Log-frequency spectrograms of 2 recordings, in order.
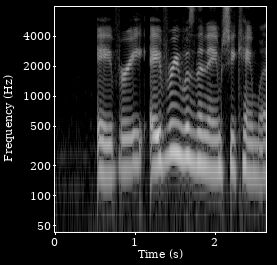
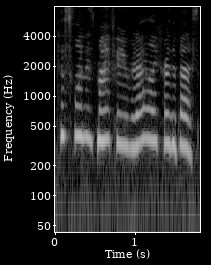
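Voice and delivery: put-on higher, softer girlish voice; little girls; 9 semitones higher, 4 dB quieter, faster than usual. Girls showing their aunt their favorite doll, higher. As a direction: sweetly show off your pick. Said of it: "they all are like".

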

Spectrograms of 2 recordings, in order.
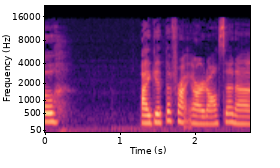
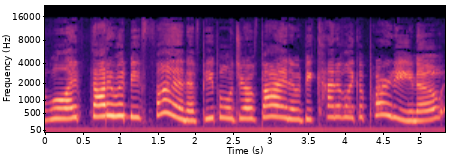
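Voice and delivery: high, lightly pleading explanation; placating mom; 12 semitones higher, 3 dB louder than usual. Retold or imitated. Mom explaining the honk sign to her daughter, placating. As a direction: justify yourself to an upset kid, pitched high. Mother placates upset child.

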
